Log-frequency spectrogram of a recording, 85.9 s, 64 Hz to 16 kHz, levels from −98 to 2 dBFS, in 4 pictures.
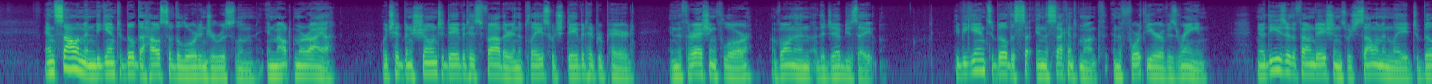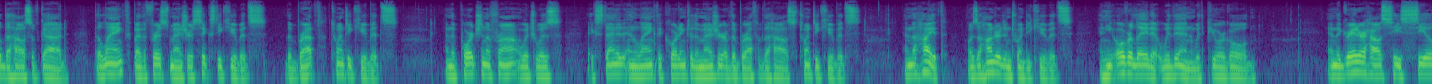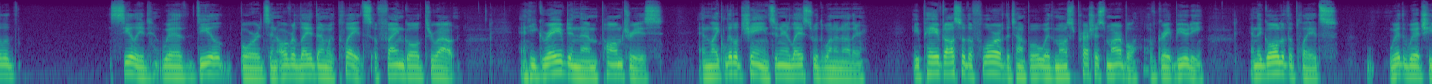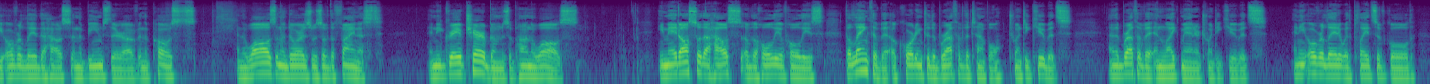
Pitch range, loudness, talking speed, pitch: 95-115 Hz, -26 LUFS, 170 wpm, 105 Hz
